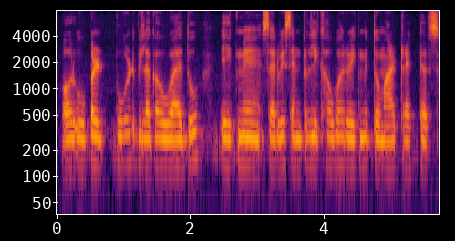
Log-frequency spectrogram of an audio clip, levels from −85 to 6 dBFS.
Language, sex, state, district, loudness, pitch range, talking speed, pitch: Hindi, male, Uttar Pradesh, Lalitpur, -19 LUFS, 135-140 Hz, 210 wpm, 135 Hz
